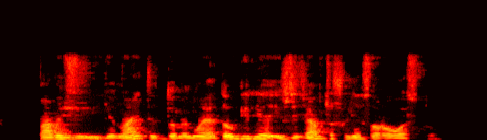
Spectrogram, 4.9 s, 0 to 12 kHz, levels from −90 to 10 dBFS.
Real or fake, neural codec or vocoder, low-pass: real; none; 7.2 kHz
